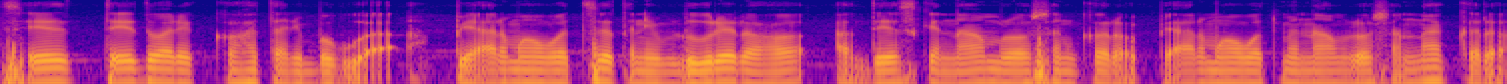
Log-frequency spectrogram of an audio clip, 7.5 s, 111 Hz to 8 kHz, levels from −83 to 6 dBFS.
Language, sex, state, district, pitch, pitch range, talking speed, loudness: Bhojpuri, male, Uttar Pradesh, Deoria, 110 Hz, 110-120 Hz, 190 wpm, -18 LUFS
